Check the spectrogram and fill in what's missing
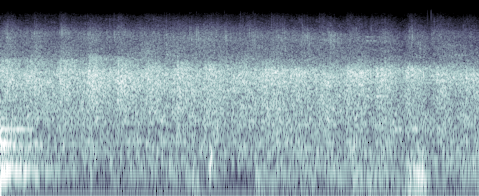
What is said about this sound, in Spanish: ¿Puede darle palmas fuertemente al Señor?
